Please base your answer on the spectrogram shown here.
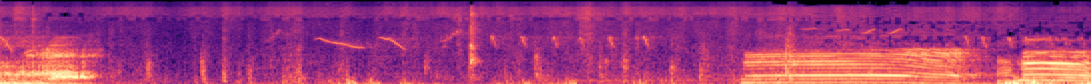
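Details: A cow calls a herd mate grazing on grass to return to the barn: a short moo at the start, rustling and faint bird whistles, then a long steady low moo near the end and another moo starting.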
